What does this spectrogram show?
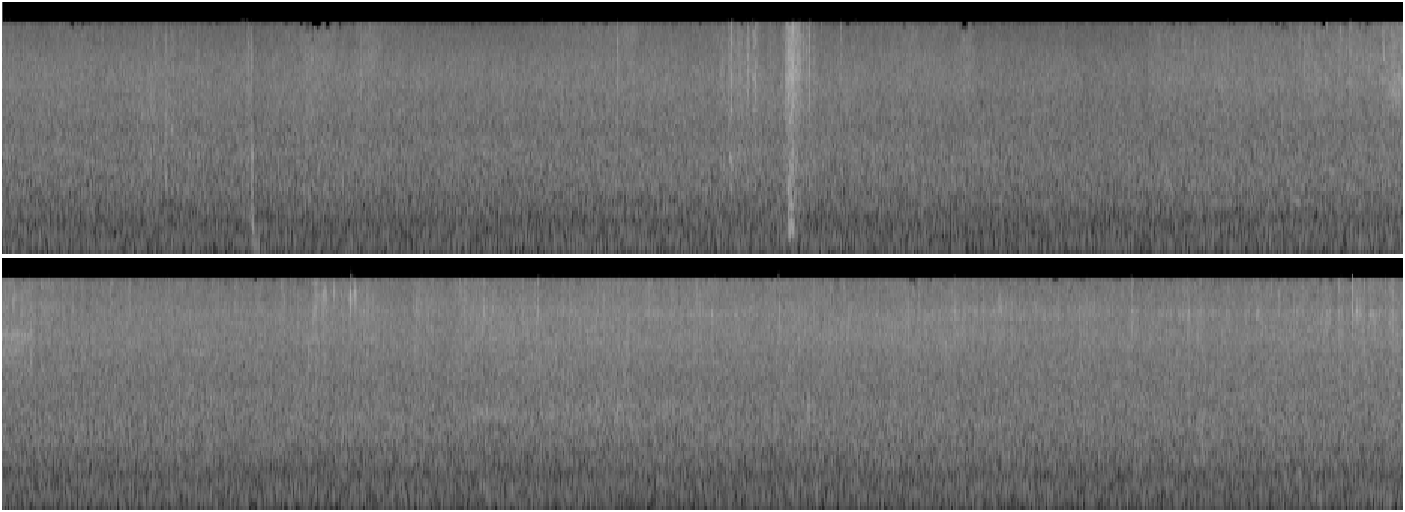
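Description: Steady rain falling, with a few sharp knocks, the loudest about eight seconds in.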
